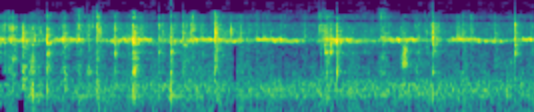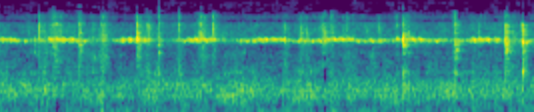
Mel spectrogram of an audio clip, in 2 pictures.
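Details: Evening cricket chorus by a fireplace: one continuous high-pitched trill holds steady while wood fire crackles snap irregularly over it.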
